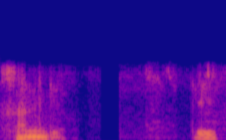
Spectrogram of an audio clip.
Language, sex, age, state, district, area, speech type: Hindi, male, 60+, Uttar Pradesh, Ayodhya, rural, conversation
